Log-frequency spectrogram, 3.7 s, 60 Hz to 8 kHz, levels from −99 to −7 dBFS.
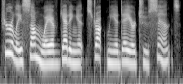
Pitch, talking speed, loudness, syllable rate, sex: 230 Hz, 210 wpm, -17 LUFS, 4.8 syllables/s, female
